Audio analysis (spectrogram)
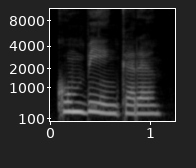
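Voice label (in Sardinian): "cumbìnchere", female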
